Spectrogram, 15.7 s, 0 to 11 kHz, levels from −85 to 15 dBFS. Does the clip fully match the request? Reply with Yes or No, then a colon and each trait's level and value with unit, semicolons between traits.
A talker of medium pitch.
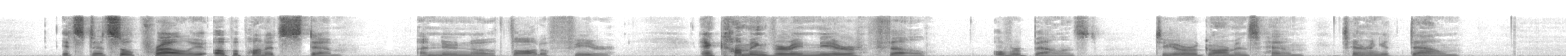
Yes: medium, 145 Hz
